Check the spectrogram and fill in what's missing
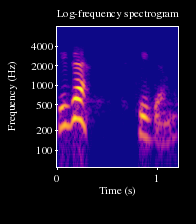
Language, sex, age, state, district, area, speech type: Marathi, female, 30-45, Maharashtra, Amravati, urban, conversation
